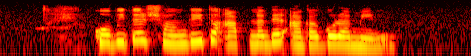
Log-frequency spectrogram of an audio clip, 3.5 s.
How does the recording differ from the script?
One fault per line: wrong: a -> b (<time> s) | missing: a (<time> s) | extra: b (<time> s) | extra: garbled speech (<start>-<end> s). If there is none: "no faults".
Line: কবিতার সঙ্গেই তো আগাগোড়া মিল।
extra: আপনাদের (1.8 s)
